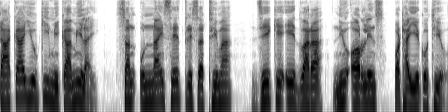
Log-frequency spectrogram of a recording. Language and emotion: Nepali, neutral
